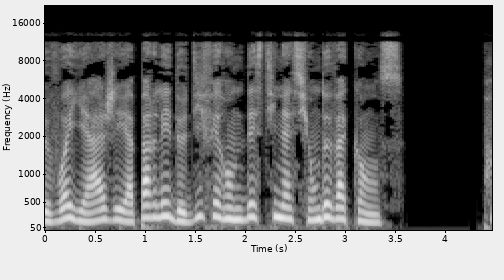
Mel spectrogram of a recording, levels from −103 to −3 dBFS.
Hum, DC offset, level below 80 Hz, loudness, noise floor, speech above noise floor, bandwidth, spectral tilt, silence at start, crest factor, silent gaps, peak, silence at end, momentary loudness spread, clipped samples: none; under 0.1%; -50 dBFS; -20 LUFS; under -90 dBFS; over 71 dB; 12 kHz; -5.5 dB/octave; 0 s; 16 dB; 4.23-4.31 s; -4 dBFS; 0 s; 7 LU; under 0.1%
